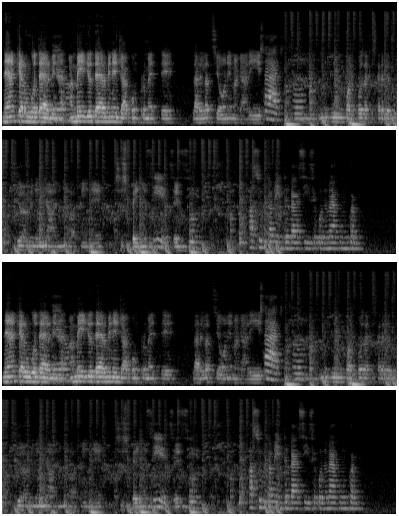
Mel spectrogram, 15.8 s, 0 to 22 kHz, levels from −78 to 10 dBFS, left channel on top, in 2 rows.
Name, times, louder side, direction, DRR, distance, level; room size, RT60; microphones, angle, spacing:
voice 1, 0.0-3.4 3.8-5.2 5.8-7.8 8.2-9.9 10.2-10.9 11.3-11.6, left 2 dB, 75° left, 2 dB, 0.5 m, -26 dB
voice 2, 0.8-1.4 5.2-5.5 5.8-6.1 10.9-11.9 12.8-15.0, right 1 dB, 15° right, 0 dB, 0.6 m, -32 dB
sound 1, 5.6-13.6, equal, 35° left, 0.7 m, -32 dB
2.3 x 2.0 x 3.3 m, 0.40 s
head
